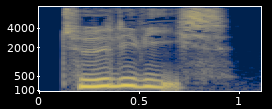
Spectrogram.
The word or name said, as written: tydeligvis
